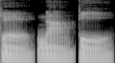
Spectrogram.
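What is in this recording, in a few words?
"kenati", concatenated syllables; Affixing experiment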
